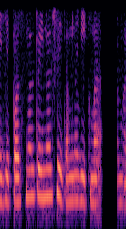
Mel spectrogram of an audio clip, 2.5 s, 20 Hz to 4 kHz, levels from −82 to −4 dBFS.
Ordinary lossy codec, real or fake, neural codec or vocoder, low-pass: none; real; none; 3.6 kHz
